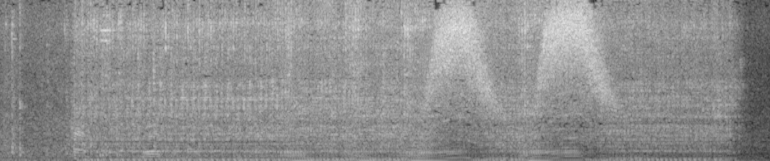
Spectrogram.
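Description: A new farm grass cutting machine's engine catches and runs with a loud, steady motorized drone and a couple of rising whooshing sweeps before cutting off, while people talk over it.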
